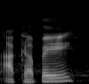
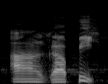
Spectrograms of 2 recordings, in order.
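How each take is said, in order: First: The word ends with an 'eh' vowel sound. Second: The word ends with an 'ee' vowel sound. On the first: This is the popular way people say it. The speaker calls it wrong. "populernya dikatakan" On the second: This is the correct reading. The speaker calls it right. "cara baca yang benar"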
